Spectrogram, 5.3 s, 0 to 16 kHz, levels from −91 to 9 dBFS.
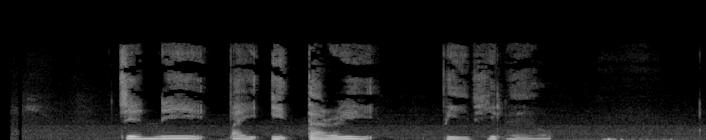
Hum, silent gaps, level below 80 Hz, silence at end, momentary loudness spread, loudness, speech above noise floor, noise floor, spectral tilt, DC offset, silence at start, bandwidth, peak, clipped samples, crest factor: none; none; -62 dBFS; 0.7 s; 19 LU; -26 LUFS; 35 dB; -60 dBFS; -6 dB/octave; under 0.1%; 0.9 s; 11.5 kHz; -8 dBFS; under 0.1%; 20 dB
